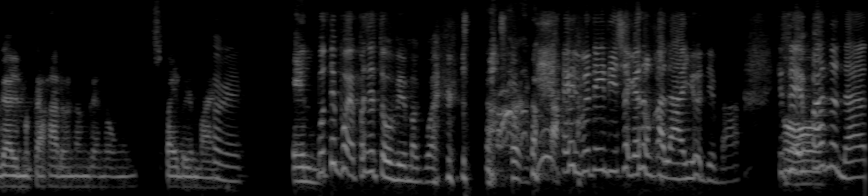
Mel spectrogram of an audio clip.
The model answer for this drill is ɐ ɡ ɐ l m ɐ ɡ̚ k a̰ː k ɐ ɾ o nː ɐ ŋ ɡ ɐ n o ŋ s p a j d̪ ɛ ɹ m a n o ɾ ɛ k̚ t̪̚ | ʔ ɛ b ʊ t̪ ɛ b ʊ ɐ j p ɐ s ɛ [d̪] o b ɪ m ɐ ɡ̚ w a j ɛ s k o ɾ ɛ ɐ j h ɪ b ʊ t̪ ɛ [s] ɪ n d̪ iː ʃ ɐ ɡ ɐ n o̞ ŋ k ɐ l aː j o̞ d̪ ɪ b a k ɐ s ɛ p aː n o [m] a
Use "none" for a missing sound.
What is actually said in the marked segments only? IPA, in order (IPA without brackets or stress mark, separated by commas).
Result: t̪, h, n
